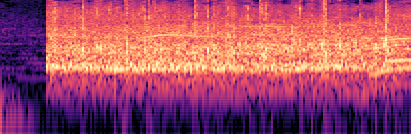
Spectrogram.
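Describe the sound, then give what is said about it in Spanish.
A crowd bursts into sustained applause, a dense, even roar of clapping that starts abruptly and stays loud throughout, with no voices standing out. “Ovación con saludos”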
